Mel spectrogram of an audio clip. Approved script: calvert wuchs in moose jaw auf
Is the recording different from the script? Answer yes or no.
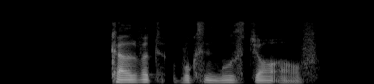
no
